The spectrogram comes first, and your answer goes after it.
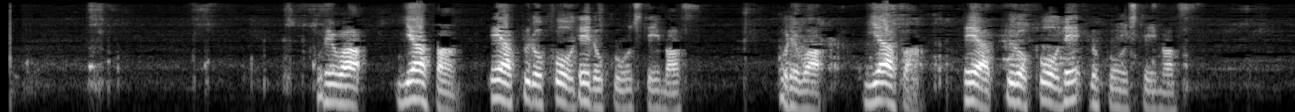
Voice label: air pro 4 voice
